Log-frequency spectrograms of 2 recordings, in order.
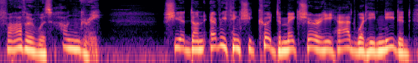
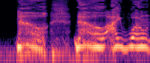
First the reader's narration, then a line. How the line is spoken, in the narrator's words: rasped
